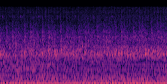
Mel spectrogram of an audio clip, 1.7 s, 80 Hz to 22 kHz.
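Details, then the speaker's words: TD42 diesel, cold, restart after an earlier thumping sound: even, steady low idle with smooth, regular firing and no thumps or knocks. The noises are all gone. Normal idle. "honing into those noises they're all gone look how smooth the taper cover"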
